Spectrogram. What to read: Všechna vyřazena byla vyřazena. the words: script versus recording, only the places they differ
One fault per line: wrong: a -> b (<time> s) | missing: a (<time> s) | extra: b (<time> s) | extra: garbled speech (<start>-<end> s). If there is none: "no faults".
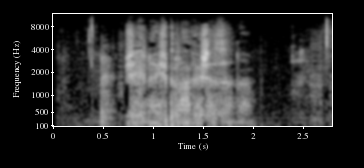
wrong: vyřazena -> již (1.0 s)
